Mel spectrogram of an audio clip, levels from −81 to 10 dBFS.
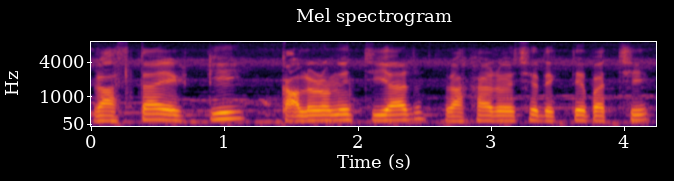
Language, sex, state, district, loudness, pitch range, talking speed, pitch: Bengali, male, West Bengal, Alipurduar, -16 LUFS, 135-155 Hz, 125 wpm, 145 Hz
